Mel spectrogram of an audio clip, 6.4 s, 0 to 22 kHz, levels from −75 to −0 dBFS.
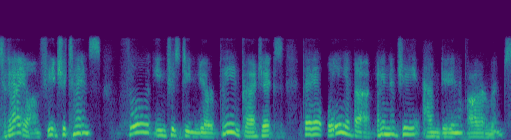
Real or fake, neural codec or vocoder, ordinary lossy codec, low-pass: fake; codec, 16 kHz, 0.5 kbps, FreqCodec, smaller model; Opus, 16 kbps; 7.2 kHz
